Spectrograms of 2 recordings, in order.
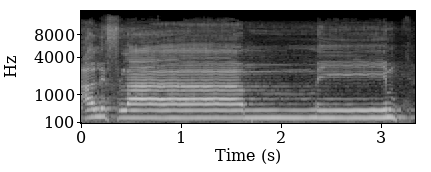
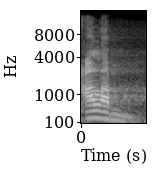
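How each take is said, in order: First: Each letter name is spoken separately and drawn out. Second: The letters are run together into one short word. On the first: The speaker calls it right. "bacanya alif lam mim panjang" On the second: The speaker calls it wrong. "kalau nggak ada ilmu tajwid, alif lam mim kita baca alam"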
